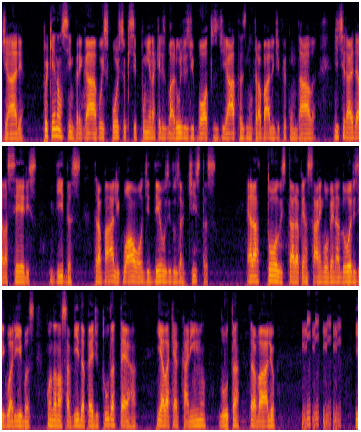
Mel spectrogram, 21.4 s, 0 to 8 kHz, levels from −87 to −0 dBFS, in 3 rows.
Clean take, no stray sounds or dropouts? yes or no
no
